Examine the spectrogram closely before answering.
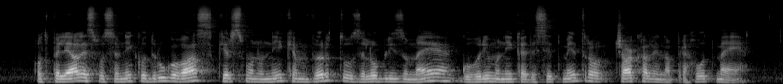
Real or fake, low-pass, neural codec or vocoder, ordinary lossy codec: real; 19.8 kHz; none; none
